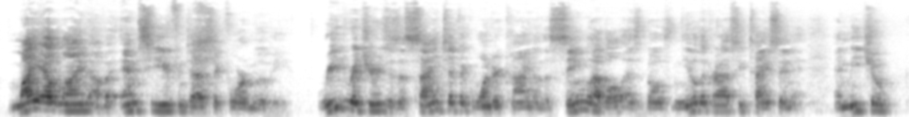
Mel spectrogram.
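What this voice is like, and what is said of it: Announcer-style radio voice. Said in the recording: “put on my radio voice for this one ... Radio voice”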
